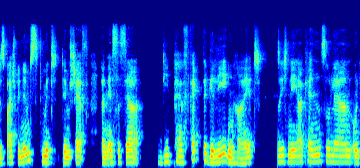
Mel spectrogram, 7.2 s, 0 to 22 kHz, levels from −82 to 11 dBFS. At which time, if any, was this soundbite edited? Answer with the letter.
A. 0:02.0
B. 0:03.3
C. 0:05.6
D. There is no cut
C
